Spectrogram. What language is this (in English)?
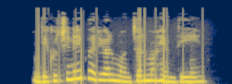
Pashto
